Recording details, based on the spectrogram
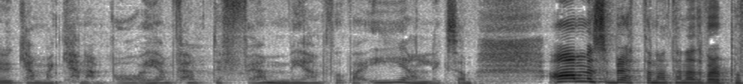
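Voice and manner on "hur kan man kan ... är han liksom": conspiratorial whisper. Real, not acted. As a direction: whisper it so he can't hear. Viskar om mannens ålder. (viskar i smyg)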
